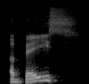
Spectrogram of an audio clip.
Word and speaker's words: Abbas: Okay, I'm gonna say it in multiple pronunciations. Abbas, Abbas, Abus, Abase. Those are the only ones I can think of. Need to make more ad creatives to dump into this. I need to keep finishing my... Fourth is the best and closest.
